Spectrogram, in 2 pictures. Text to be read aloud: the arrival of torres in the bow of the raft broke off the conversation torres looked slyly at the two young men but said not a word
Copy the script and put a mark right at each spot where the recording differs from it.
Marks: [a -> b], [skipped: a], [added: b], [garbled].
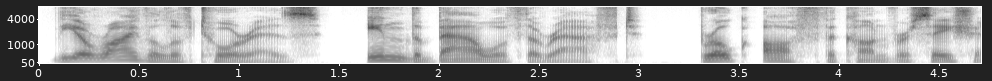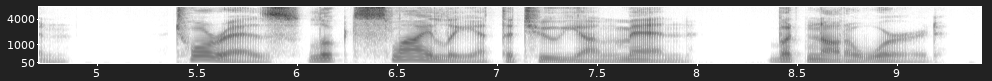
the arrival of torres in the bow of the raft broke off the conversation torres looked slyly at the two young men but [skipped: said] not a word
